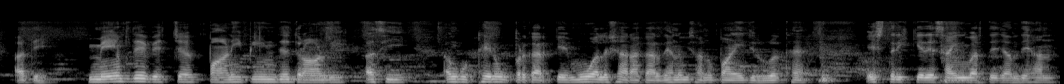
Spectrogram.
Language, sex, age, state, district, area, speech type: Punjabi, male, 18-30, Punjab, Muktsar, rural, spontaneous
